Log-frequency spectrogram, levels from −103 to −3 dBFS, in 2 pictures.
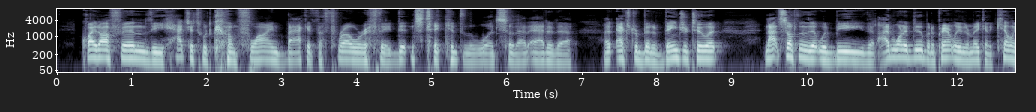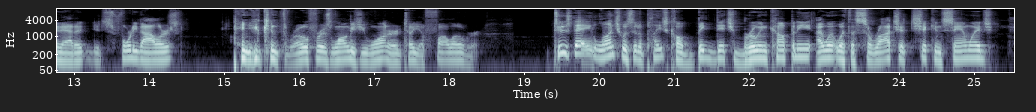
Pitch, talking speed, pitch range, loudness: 130 Hz, 195 wpm, 120-145 Hz, -24 LUFS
